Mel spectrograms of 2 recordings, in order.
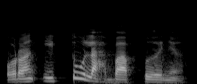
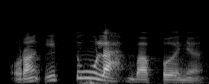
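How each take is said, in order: First: Said in the usual way. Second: Itulah leaned on with a falling tune; stress on itulah. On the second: Shown as a demonstration. Teacher stressing itulah for pupils. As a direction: push the word itulah. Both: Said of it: "kita tegaskan".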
